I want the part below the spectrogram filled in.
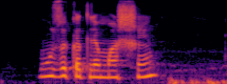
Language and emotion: Russian, neutral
